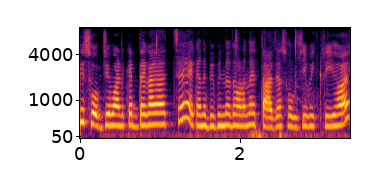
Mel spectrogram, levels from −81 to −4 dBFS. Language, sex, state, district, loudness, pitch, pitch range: Bengali, female, West Bengal, North 24 Parganas, -15 LUFS, 265 Hz, 250-280 Hz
